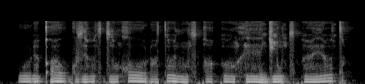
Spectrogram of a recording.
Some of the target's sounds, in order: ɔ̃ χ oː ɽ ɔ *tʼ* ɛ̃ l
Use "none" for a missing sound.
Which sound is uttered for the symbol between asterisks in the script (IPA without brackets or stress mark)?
tˤ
